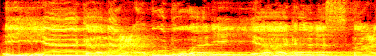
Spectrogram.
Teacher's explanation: Mat'arid lis-sukun, boleh dibaca dengan panjang 2 harkat, 4 harkat, maupun 6 harkat.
